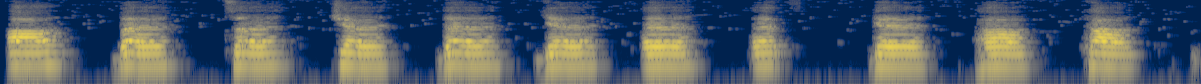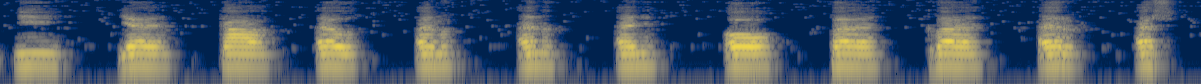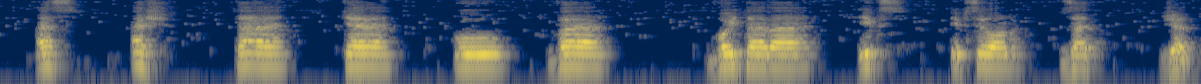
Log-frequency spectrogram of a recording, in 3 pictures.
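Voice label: alphabet Czech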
